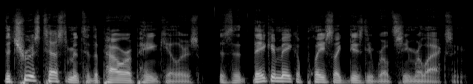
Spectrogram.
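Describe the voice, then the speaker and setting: Deep, expressive man chatting candidly. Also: fast talker, no room sound, clean studio sound. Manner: informal, candid, rambling. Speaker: author commenting on his own posts. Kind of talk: casual podcast chat with read-aloud commentary.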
